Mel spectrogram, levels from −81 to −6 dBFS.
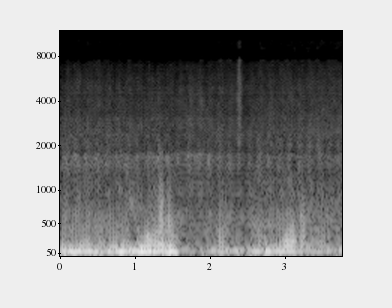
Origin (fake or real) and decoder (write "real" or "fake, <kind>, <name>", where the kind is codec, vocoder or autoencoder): fake, vocoder, Vocos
